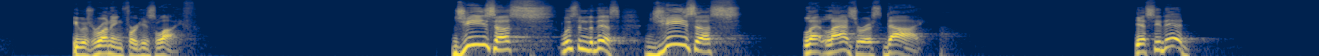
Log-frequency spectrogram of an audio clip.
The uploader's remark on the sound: at Victorious Life Church of God during the 11am Sunday morning service on February 5, 2017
